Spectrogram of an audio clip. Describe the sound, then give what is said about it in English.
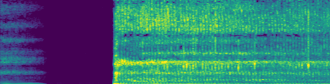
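Wheel-spinning sound effect: after a brief voice and a short silence, a loud, sustained whirring rattle with a deep rumble starts abruptly and holds steady to the end. “we're gonna need like a sound effect. Like a wheel spinning sound effect. Here we go.”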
